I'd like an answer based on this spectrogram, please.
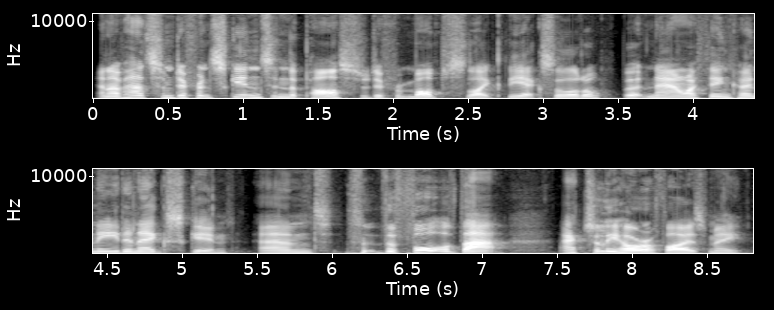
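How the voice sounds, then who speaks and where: Hosting a gaming video, a man chats casually about the gameplay and throws in playful exclamations. His slightly high, bright voice is very clean and smooth, sing-song, and moderately paced, recorded dry and close with no room sound.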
